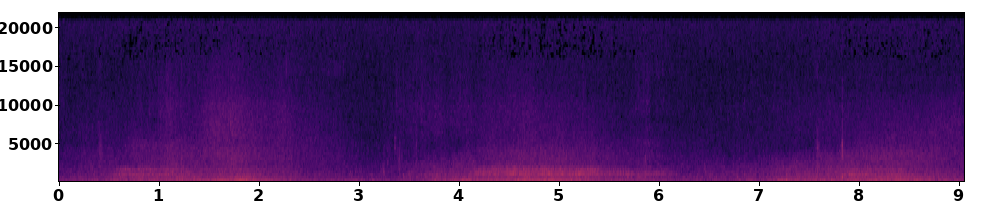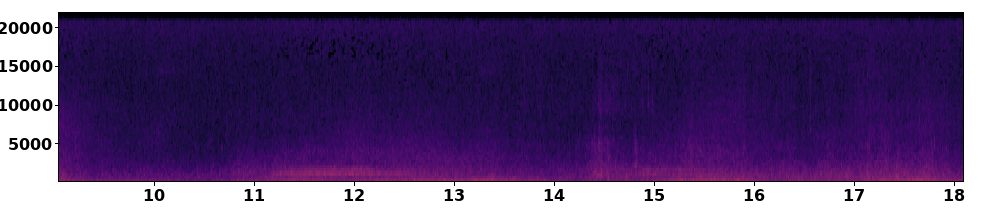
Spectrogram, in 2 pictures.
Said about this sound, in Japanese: 夜の海はさざ波の音色で満ちているのに、妙に静かですよね。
